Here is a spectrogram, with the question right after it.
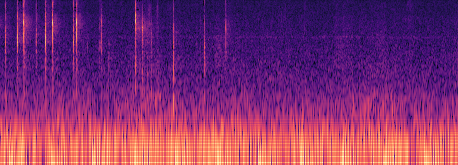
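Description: A small yellow-and-white vinyl figure, seemingly hollow, is held close in both hands and tapped with long dark-painted nails. About eleven quick, bright, clicky taps cluster in the first two seconds, each dying almost instantly. The taps then stop, leaving a steady low hum.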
